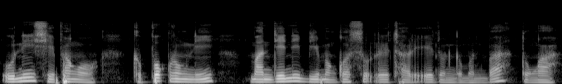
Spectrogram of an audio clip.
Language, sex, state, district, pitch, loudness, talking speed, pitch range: Garo, male, Meghalaya, North Garo Hills, 115 Hz, -21 LUFS, 105 wpm, 105-135 Hz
